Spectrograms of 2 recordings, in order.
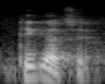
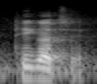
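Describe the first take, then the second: The two takes are said the same way.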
